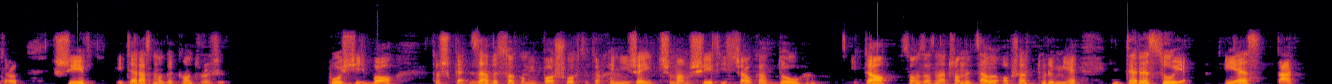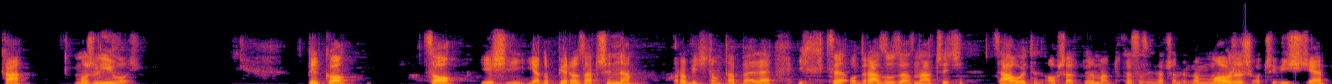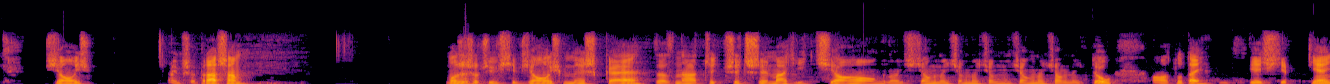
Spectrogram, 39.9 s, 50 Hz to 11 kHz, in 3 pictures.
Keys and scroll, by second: 5.8 shift+Down.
